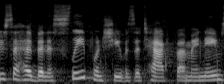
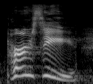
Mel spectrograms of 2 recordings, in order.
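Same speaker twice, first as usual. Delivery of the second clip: high loud cry of his name; call out; 12 semitones higher, 7 dB louder than usual. Acted. Girl crying out to Percy. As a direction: shout to snap him out. Calling out.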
